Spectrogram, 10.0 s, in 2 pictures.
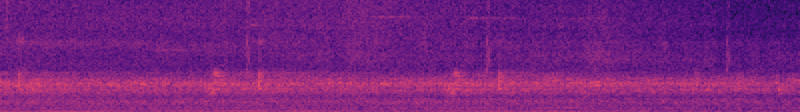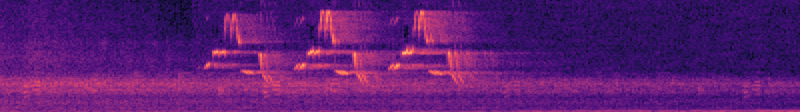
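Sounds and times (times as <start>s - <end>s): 
backhoe: 0.0s - 6.8s
birds: 0.0s - 9.9s.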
